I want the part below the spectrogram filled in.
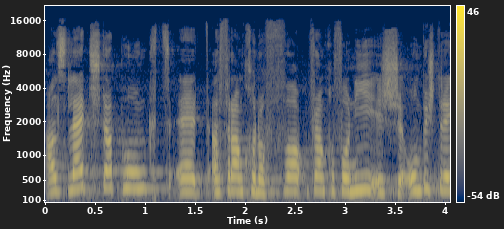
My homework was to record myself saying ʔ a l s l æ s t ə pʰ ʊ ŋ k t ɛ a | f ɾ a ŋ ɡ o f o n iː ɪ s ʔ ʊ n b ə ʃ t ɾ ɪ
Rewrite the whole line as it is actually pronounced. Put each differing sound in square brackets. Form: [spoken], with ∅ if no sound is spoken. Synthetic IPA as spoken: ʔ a l s l [ɛ] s t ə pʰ ʊ ŋ k t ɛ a | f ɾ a ŋ [k] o f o n iː ɪ [ʃ] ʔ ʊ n b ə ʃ t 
